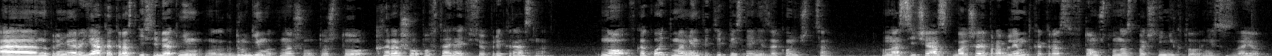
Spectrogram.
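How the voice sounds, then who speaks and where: At a moderate pace, the speech moves through ordinary pitch variation and big swings in loudness, with audible room echo. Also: man, fairly high pitch for a man. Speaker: folk singer and songwriter. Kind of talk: casual chat. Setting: hotel room.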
